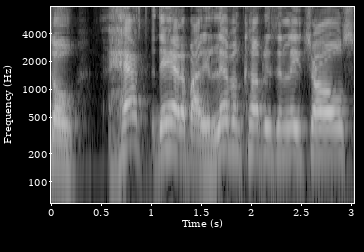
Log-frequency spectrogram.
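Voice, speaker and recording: A man at a fairly quick pace, animated in tone and lively in intonation, on a very clean recording with a silent background. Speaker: business owner. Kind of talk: motivational business talk. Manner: fast.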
